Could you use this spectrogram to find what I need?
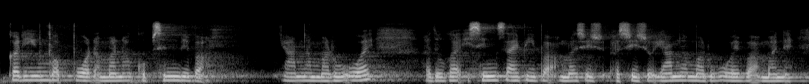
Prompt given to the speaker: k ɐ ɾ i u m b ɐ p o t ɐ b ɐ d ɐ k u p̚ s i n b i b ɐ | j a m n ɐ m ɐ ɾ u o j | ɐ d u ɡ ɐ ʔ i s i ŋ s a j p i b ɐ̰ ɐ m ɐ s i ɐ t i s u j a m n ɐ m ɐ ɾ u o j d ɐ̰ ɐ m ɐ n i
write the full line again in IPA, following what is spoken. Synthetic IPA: k ɐ ɾ i u m b ɐ p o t ɐ m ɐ n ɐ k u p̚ s i n b i b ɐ | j a m n ɐ m ɐ ɾ u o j | ɐ d u ɡ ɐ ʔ i s i ŋ s a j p i b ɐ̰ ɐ m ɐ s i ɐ s i s u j a m n ɐ m ɐ ɾ u o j b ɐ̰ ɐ m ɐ n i

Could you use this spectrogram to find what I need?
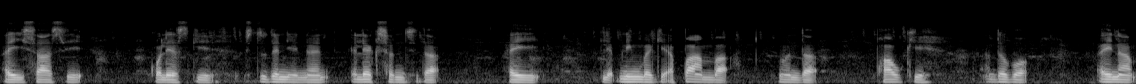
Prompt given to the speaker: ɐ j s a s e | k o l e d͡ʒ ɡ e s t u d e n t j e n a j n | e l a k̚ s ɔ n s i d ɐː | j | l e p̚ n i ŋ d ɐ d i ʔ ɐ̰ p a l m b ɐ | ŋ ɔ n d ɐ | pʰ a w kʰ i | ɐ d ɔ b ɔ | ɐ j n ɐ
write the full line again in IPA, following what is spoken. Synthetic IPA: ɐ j s a s i | k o l e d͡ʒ ɡ i s t u d e n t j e n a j n | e l e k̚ s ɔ n s i d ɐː | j | l e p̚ n i ŋ b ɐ ɡ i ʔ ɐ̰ p a m b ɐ | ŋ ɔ n d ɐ | pʰ a w kʰ i | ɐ d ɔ b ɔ | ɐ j n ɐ

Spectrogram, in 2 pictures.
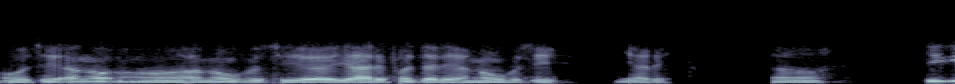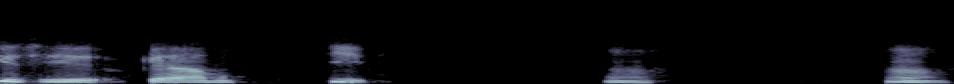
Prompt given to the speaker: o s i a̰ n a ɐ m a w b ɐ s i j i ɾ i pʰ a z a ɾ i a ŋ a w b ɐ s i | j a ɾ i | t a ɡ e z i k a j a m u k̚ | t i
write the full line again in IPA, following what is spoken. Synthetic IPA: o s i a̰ ŋ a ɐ ŋ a w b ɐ s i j a ɾ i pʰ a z a ɾ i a ŋ a w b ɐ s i | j a ɾ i | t i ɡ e s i k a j a m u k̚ | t i

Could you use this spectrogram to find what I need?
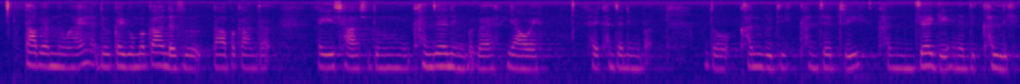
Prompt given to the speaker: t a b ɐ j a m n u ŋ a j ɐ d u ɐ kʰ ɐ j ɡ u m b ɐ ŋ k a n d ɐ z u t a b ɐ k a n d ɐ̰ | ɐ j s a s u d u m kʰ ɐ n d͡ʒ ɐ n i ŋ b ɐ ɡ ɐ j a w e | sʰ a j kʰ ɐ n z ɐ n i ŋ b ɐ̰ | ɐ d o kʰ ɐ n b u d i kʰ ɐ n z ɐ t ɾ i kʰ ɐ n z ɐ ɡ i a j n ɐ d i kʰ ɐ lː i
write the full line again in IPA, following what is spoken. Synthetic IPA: t a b ɐ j a m n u ŋ a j ɐ d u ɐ k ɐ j ɡ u m b ɐ k a n d ɐ s u t a b ɐ k a n d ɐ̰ | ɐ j s a s u d u m kʰ ɐ n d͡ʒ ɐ n i ŋ b ɐ ɡ ɐ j a w e | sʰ a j kʰ ɐ n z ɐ n i ŋ b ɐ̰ | ɐ d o kʰ ɐ n b u d i kʰ ɐ n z ɐ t ɾ i kʰ ɐ n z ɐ ɡ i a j n ɐ d i kʰ ɐ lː i

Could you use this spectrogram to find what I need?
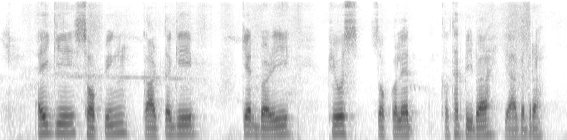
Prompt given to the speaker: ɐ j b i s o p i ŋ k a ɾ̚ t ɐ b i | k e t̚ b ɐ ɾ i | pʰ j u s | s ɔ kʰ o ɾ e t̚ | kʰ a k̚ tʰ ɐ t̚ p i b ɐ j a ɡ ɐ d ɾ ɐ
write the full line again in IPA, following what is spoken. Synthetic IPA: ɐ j ɡ i s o p i ŋ k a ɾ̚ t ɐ ɡ i | k e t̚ b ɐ ɾ i | pʰ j u s | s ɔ k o l e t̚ | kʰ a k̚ tʰ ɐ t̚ p i b ɐ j a ɡ ɐ d ɾ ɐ

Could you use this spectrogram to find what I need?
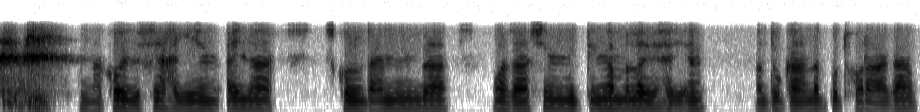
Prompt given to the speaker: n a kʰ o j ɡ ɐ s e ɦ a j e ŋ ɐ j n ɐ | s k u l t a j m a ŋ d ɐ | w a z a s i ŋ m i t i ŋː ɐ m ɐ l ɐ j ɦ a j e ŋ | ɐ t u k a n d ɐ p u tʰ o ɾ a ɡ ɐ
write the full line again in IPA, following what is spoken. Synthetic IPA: n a kʰ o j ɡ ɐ s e ɦ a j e ŋ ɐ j n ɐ | s k u l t a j m i ŋ d ɐ | w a z a s i ŋ m i t i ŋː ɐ m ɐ l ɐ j ɦ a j e ŋ | ɐ d u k a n d ɐ p u tʰ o ɾ a ɡ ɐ

